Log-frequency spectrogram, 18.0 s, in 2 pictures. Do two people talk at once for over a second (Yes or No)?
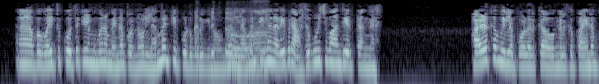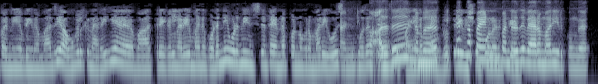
Yes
